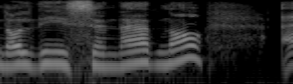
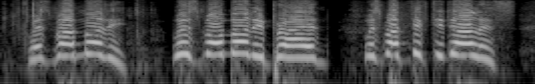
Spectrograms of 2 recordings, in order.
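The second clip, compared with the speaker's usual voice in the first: very loud, shrill, high-pitched posh yelling; 8 semitones higher, 17 dB louder than usual. Doing a posh voice for the others, as if talking to Brian: Stewie Griffin voice. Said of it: "It almost sounds like Stewie Griffin".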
